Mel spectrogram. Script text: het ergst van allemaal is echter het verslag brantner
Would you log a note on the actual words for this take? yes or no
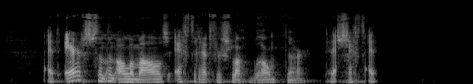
yes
